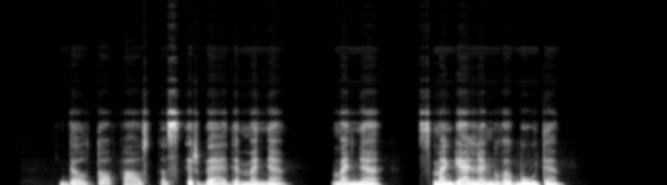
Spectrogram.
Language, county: Lithuanian, Utena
